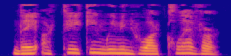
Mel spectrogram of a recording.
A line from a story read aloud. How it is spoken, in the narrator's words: Nadia whispered to Ruby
